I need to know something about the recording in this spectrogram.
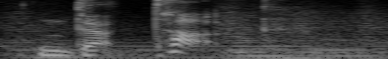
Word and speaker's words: Gatac: No, it's Gatack.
